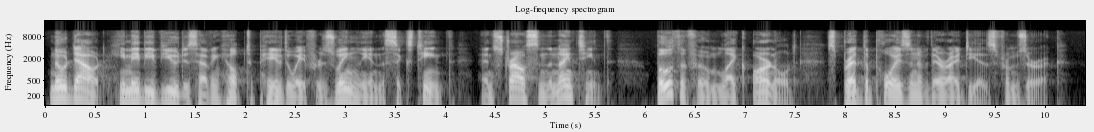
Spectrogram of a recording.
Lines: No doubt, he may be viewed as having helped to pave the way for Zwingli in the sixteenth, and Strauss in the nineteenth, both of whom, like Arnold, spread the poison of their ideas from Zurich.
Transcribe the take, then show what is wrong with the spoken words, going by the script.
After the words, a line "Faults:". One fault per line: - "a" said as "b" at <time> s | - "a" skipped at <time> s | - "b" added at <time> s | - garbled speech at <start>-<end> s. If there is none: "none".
No doubt, he may be viewed as having helped to pave the way for Zwingli in the sixteenth, and Strauss in the nineteenth, both of whom, like Arnold, spread the poison of their ideas from Zurich.
Faults:
none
